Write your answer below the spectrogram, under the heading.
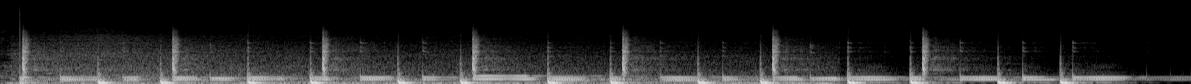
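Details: Steady plucked guitar music with a regular beat of about forty strokes a minute over low bass notes and sustained chords, with no animal voice heard.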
